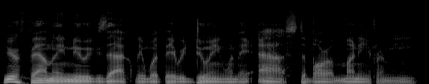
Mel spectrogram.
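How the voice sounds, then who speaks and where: Guy doing a creepy seductive vampire mob boss for asmr, super deep voice, close dry sound, mocking and possessive. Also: steady tone, darkish tone, dry recording. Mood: cold, self-justifying. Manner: slow, drawn-out, taunting, intimate murmur. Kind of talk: ASMR roleplay acting.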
